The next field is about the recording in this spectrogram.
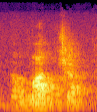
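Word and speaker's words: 抹茶: And it was the Song Dynasty style of making tea, which is the powdered tea that's in with macha in the Japanese pronunciation.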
